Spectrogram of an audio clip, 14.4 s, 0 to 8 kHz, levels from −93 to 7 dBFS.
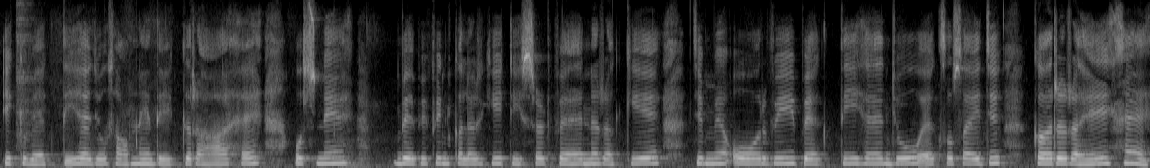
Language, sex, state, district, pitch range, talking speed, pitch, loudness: Hindi, female, Maharashtra, Pune, 235-255 Hz, 115 wpm, 245 Hz, -31 LUFS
